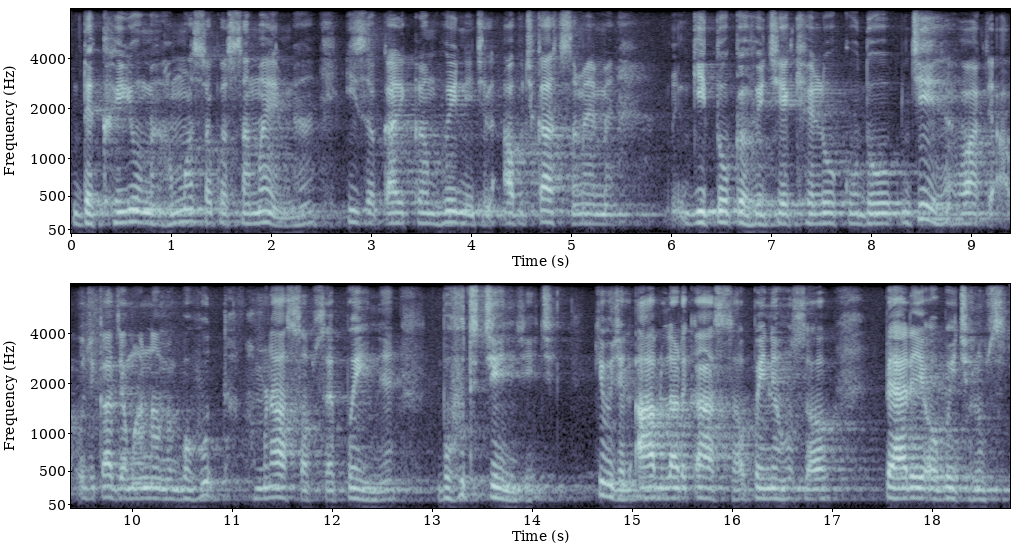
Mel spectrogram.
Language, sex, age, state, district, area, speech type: Maithili, male, 30-45, Bihar, Madhubani, rural, spontaneous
